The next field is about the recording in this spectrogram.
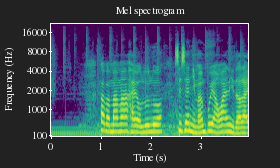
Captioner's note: non-english speech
